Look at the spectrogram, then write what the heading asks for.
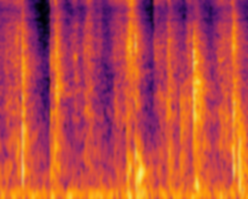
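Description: Tarot cards being shuffled in a few quick, crisp riffle bursts about every quarter second, close and fairly quiet, with no talking.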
